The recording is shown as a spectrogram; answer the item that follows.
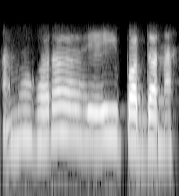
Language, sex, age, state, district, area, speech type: Odia, female, 45-60, Odisha, Angul, rural, conversation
